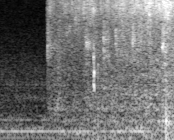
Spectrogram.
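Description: Shower water starts with a sudden broadband rush and keeps pouring steadily at close range, with a low hum running underneath and a brief knock right at the end.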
